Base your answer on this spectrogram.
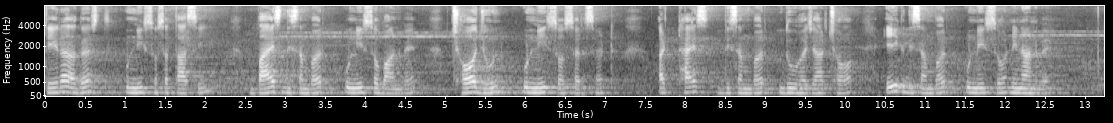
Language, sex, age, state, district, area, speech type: Maithili, male, 30-45, Bihar, Supaul, urban, spontaneous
